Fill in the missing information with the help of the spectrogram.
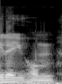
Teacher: إليهم حمزة ويعقوب بضم الهاء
